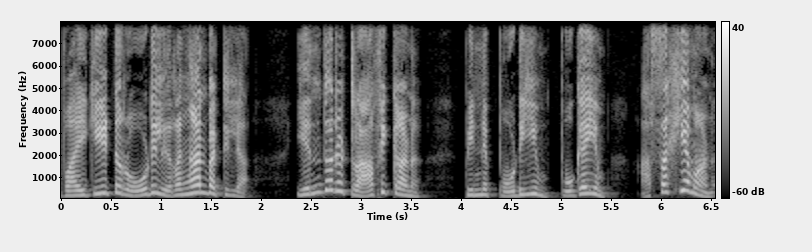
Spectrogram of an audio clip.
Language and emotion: Malayalam, disgusted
